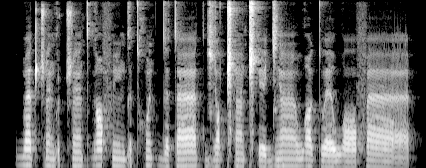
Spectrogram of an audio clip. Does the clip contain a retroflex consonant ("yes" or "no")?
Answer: yes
